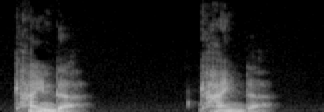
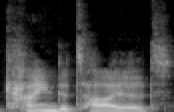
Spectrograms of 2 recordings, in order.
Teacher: of, like in kind of, quite often just becomes a and joins with the previous words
